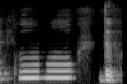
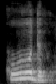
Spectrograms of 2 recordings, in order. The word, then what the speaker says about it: कूद: कू, और फिर द, यानी कि जब भी इसको हम बोलते हैं तो काफी जो उच्चारण होता है वो काफी ऊंचा होता है, जैसे कूद, कूद।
